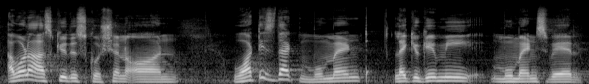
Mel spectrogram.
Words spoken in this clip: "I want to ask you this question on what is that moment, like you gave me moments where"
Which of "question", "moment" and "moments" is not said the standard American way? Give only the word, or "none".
none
